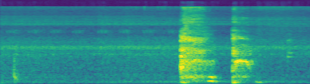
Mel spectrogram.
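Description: Two short, close coughs in quick succession after a quiet stretch during a religious talk.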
